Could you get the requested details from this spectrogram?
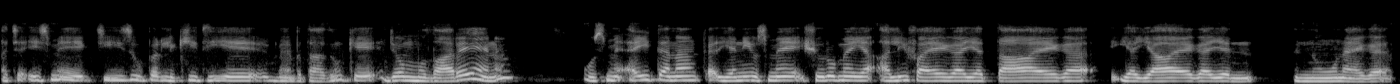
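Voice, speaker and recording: A man teaching an online grammar lesson. He recites verb forms slowly and mixes English terms into his explanations. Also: a little high, steady tone, creaky, muffled recording. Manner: slow, drawn-out recitation of verb forms between quick explanations; mixes in English terms and checks in with "theek hai".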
